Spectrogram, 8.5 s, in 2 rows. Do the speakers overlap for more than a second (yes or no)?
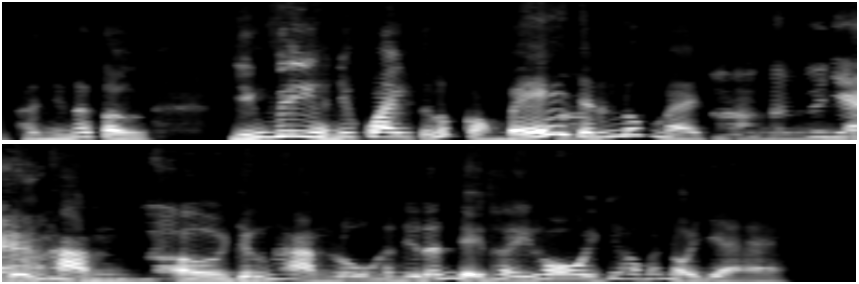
yes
